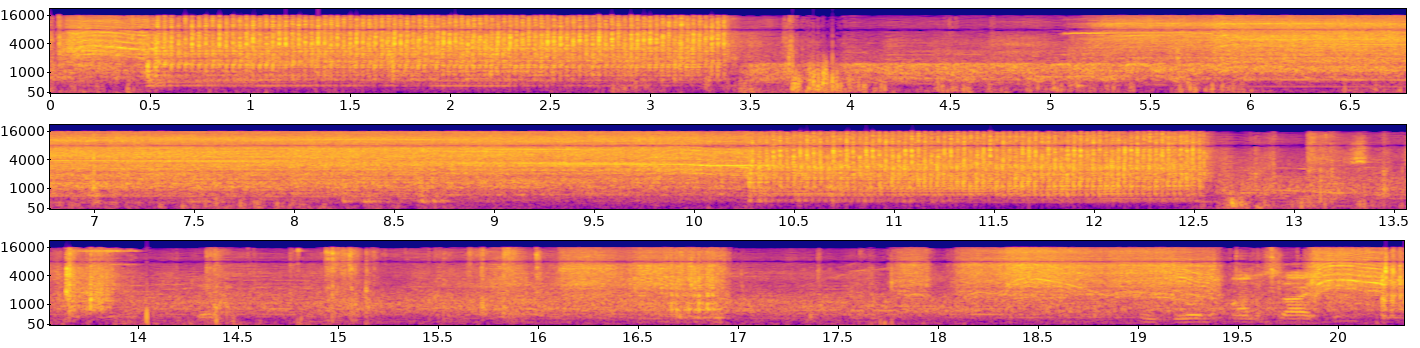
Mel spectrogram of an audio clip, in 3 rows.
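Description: Power drill driving 3-inch pressure-treated screws into 2x6 lumber while building a box for an osprey platform outdoors, loud continuous whirring bursts with short pauses between screws.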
